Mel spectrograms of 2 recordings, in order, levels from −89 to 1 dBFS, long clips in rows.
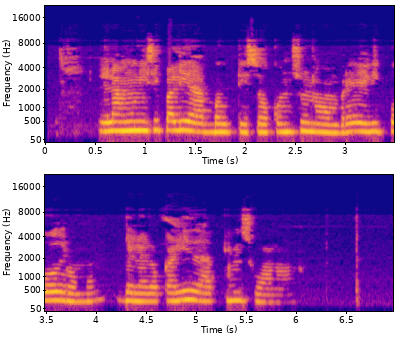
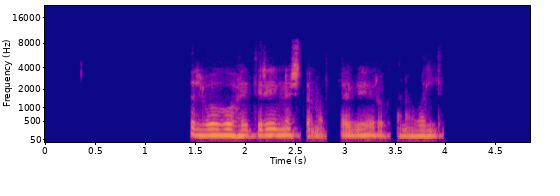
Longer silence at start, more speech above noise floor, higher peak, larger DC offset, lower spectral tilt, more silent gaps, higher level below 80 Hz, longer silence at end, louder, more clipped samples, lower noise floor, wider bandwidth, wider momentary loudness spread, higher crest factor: second, 0.15 s vs 1.45 s; second, 44 dB vs over 62 dB; first, 0 dBFS vs -14 dBFS; neither; second, -3.5 dB/octave vs -7.5 dB/octave; second, none vs 2.87-2.94 s, 3.47-3.52 s; first, -56 dBFS vs -64 dBFS; second, 0.35 s vs 0.85 s; first, -14 LUFS vs -29 LUFS; neither; second, -58 dBFS vs under -90 dBFS; about the same, 9.6 kHz vs 8.8 kHz; first, 14 LU vs 11 LU; about the same, 14 dB vs 18 dB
